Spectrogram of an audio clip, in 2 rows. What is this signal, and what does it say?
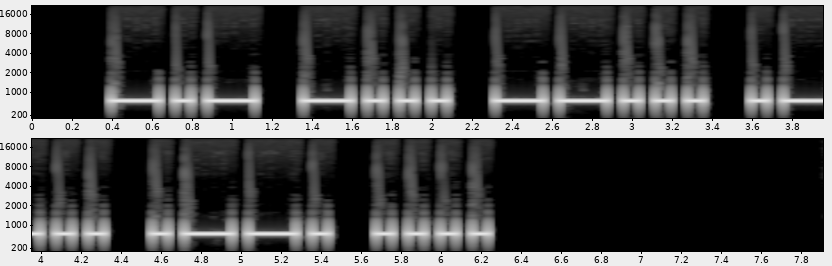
Morse code, heard as a keyed tone, about 15 wpm, 700 Hz. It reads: KB7LPH
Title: USA Call Signs - 6 Characters - Repeated 3x - 15wpm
